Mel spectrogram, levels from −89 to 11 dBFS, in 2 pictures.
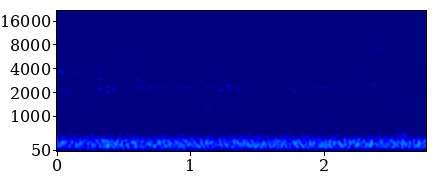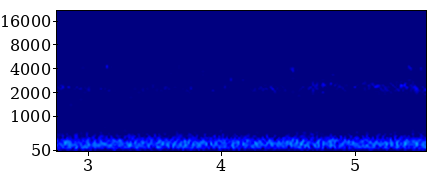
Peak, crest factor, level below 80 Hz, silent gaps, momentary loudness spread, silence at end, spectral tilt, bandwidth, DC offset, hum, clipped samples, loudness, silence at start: -54 dBFS; 14 dB; under -90 dBFS; none; 1 LU; 0 s; -5.5 dB/octave; 8 kHz; under 0.1%; none; under 0.1%; -69 LUFS; 0 s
